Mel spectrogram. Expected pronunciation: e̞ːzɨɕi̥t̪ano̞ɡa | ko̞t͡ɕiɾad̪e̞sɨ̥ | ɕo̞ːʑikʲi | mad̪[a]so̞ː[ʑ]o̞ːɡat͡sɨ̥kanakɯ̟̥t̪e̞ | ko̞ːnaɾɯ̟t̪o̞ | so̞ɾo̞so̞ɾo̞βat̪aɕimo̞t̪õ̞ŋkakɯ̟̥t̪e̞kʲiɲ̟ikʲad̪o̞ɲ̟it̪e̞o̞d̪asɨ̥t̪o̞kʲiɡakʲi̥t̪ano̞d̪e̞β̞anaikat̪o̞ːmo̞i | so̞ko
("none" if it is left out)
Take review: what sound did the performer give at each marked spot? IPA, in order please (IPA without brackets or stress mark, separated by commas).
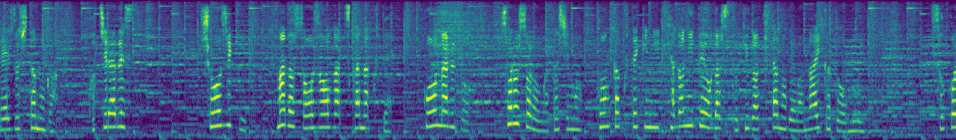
a, z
